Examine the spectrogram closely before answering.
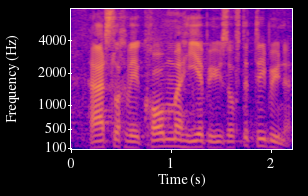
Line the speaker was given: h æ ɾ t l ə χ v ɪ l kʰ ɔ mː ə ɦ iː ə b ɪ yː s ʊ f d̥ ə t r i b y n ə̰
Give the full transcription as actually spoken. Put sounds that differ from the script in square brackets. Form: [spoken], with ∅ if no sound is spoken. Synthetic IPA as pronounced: h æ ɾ [t͡s] l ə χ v ɪ l kʰ ɔ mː ə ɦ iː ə b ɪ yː s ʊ f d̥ ə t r i b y n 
